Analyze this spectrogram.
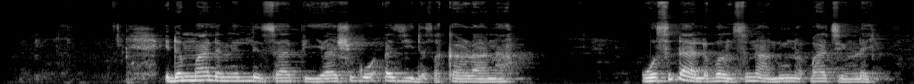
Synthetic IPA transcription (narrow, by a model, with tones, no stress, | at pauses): ʔɪ˨dɐ˦mːaː˦lɐ˨mɪ˦nlɪ˨saː˦ɸiː˨jaː˦ʃɪ˦ɡʷoː˦ʔa˦d͡ʒiː˨da˨sʼɐ˨kɐ˦ɽaː˦naː˦ | wɐ˦su˦ɗaː˨lɪ˨bɐ˦nsʊ˦naː˨nuː˦na˨ɓaː˦t͡ʃɪ˨nɽa˦˨j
